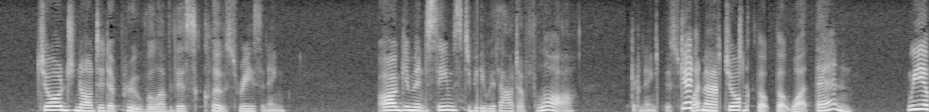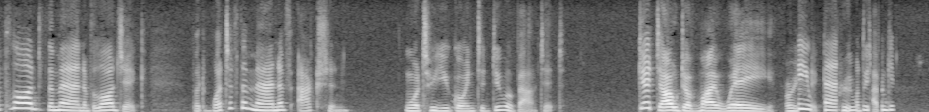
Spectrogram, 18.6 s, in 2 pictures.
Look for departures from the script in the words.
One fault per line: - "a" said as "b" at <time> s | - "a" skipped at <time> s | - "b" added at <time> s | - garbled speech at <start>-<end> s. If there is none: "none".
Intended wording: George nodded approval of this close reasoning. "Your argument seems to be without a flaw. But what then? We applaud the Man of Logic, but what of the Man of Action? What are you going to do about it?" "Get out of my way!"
- "Your" skipped at 2.9 s
- garbled speech at 6.2-7.7 s
- garbled speech at 17.1-18.2 s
